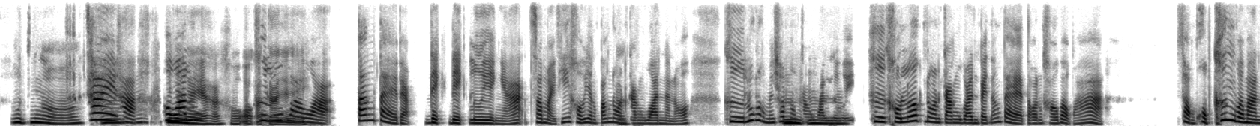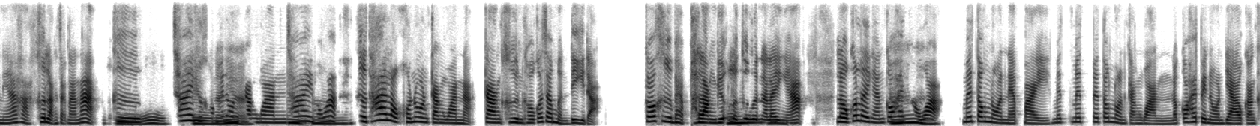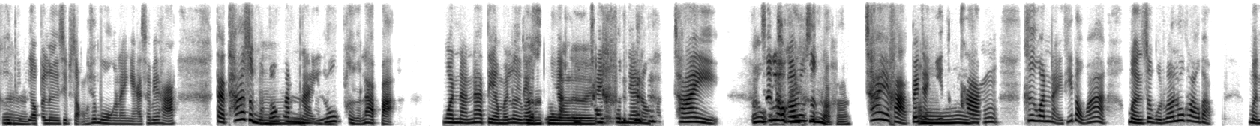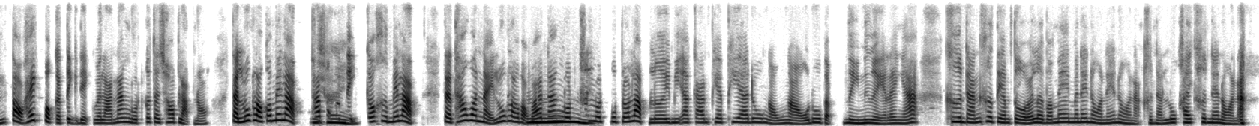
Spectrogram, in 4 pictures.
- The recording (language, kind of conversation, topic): Thai, podcast, มีคำแนะนำสำหรับคนที่ยังไม่รู้ว่าการฟังร่างกายคืออะไรไหม?
- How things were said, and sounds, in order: other background noise; in English: "nap"; chuckle; tapping; chuckle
